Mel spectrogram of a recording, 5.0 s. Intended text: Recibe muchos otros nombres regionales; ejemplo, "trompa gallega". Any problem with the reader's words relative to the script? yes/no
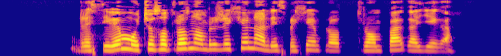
no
